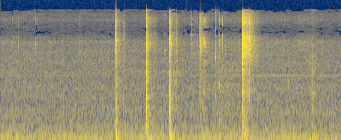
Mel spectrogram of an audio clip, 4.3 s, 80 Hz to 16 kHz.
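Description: Keys on a Lenovo S10-3t netbook's keyboard clicking as a password is typed in. About a dozen quick, irregular keystrokes start about a second and a half in, over a faint steady hum.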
